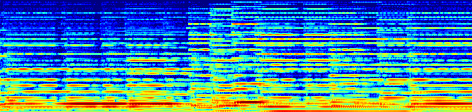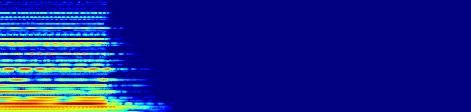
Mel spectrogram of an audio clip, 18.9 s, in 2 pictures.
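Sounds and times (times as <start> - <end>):
hymn tune: 0.0 - 12.8.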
